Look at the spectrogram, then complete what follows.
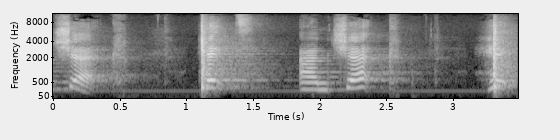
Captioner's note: smacks; smacks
